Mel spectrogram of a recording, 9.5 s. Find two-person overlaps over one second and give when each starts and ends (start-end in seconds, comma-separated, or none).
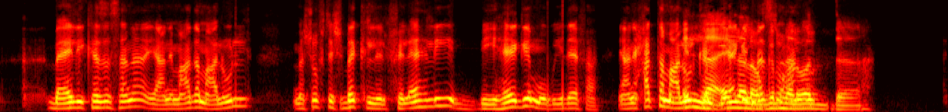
6.8-8.2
